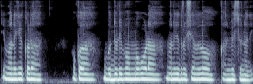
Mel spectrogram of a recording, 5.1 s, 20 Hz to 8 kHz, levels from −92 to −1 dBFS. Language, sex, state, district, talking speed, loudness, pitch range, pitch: Telugu, female, Andhra Pradesh, Visakhapatnam, 95 wpm, -12 LUFS, 180-195 Hz, 190 Hz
